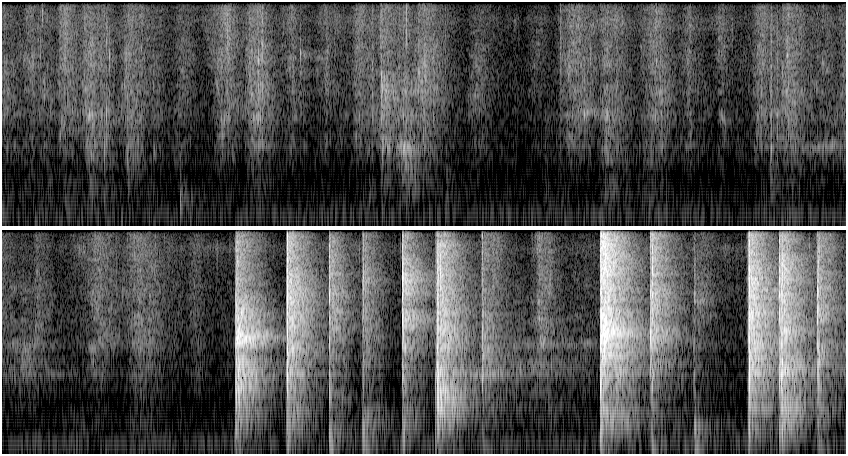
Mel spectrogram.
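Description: Hands faintly rubbing aftershave balm over the face, then from about eight seconds in a quick run of about a dozen sharp slaps of the palms against the face.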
